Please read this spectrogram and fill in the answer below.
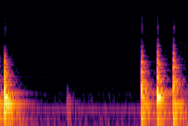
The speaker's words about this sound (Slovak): Len malú chvíľku po jeleňovom odchode sa ozvalo tiché zaklopanie na dvere chalúbky a ešte milšie hlásky, ako včera prosili.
